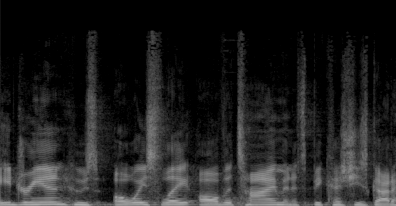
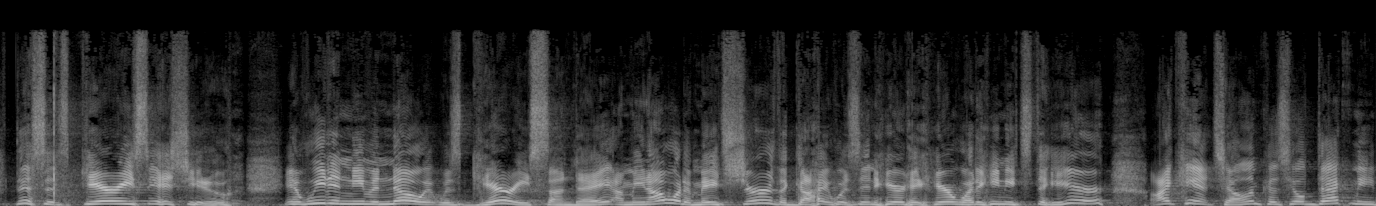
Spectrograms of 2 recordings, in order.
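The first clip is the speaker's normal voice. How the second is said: louder, gleeful self-righteous churchgoer; smug gossip; 3 semitones higher, 6 dB louder than usual. Retold or imitated. Churchgoer gleefully blames Gary during the sermon, louder. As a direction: gloat about someone else's sin. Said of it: "we've thought to ourselves".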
